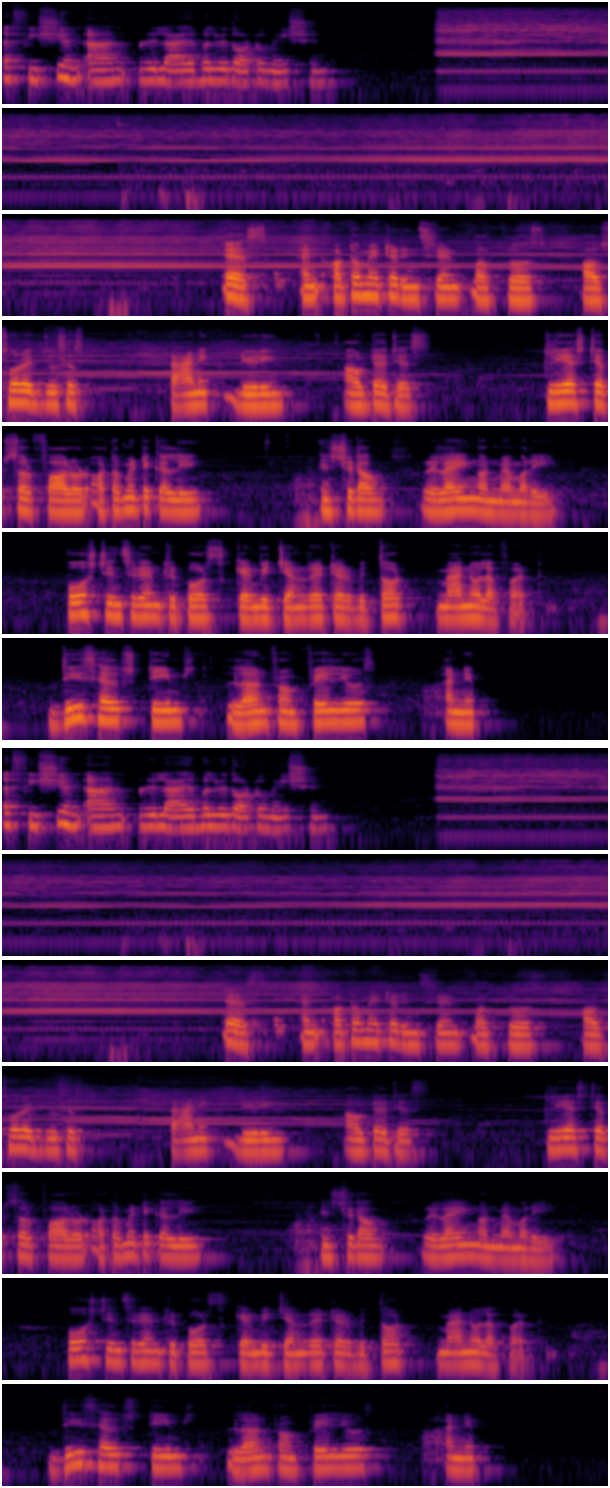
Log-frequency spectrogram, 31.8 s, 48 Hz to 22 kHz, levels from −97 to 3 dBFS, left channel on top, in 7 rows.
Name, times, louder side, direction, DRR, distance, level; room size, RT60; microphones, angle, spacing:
voice 1, 0.0-2.5 20.4-20.6 30.4-30.6, right 3 dB, 25° right, 0.5 m, -39 dB
sound 1, 3.2-16.9, left 3 dB, 10° left, 0.9 m, -45 dB
voice 2, 10.7-13.1 13.4-14.2 14.9-15.8 16.2-16.8 17.7-19.7 20.6-21.1 21.3-22.3 23.2-26.7 27.6-28.7 29.0-30.0 30.6-30.8, left 6 dB, 70° left, 0.4 m, -34 dB
8.3 x 4.9 x 6.2 m
head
